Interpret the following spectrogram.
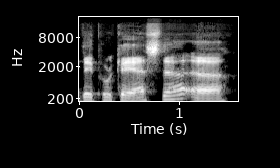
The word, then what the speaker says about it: Deypurkaystha: And today I'm absolutely delighted to have as my guest Mitali Deypurkaystha. You got to give me credit for getting that last name pronounced right.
